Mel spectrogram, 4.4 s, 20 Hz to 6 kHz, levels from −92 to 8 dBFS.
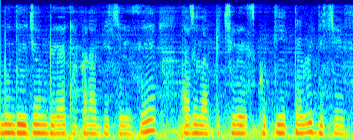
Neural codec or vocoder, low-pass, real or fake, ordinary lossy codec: codec, 44.1 kHz, 2.6 kbps, SNAC; 5.4 kHz; fake; none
